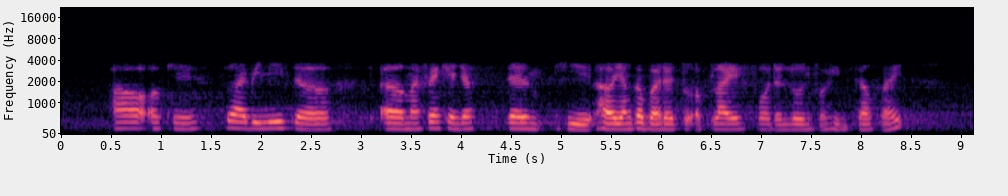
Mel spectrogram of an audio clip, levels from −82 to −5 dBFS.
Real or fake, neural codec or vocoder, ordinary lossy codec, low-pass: real; none; none; 3.6 kHz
